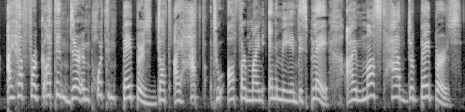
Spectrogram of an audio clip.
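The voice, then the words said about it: Pronounced put-on German accent. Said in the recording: “with a pronounced German accent”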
